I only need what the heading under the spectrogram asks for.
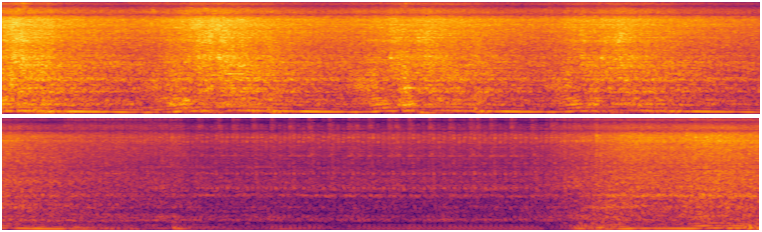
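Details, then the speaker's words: Vauxhall Nova after welding work: engine revs up and drops back cleanly in repeated blips, settles to steady idle, smooth with no misfire or pops; sounds all good. "That sounds all good."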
